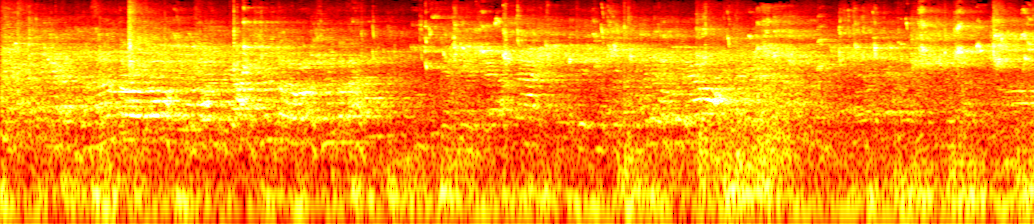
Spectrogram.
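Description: Basketball game on a wooden gym floor: a ball bouncing in short knocks, with players' voices calling out, echoing in a large hall.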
